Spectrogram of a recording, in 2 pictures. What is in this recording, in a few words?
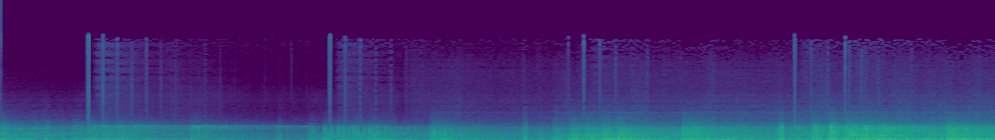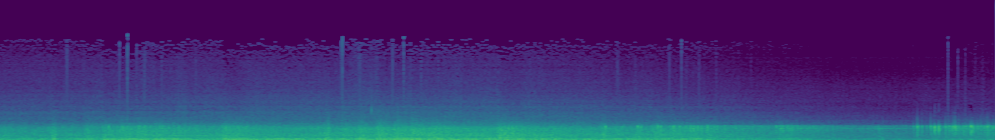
Ambient Mountains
